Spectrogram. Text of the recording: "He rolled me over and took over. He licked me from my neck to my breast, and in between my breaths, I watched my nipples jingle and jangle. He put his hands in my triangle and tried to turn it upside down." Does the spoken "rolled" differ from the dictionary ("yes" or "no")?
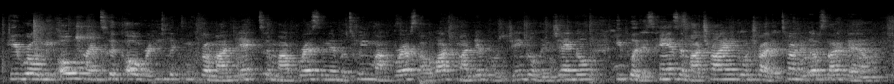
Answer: yes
